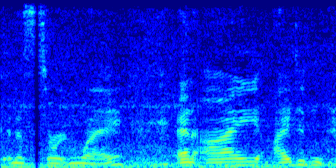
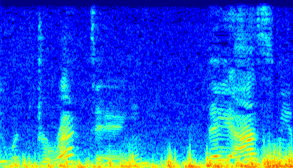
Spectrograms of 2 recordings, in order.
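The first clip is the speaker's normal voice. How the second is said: ordinary delivery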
